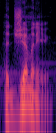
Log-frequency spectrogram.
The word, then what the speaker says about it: Hegemony: Yes, that is how you pronounce that word, Hegemony.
